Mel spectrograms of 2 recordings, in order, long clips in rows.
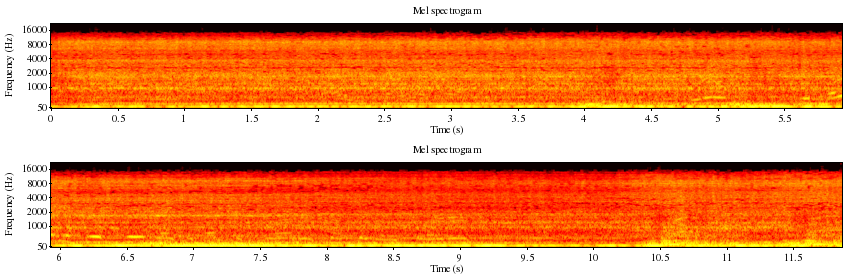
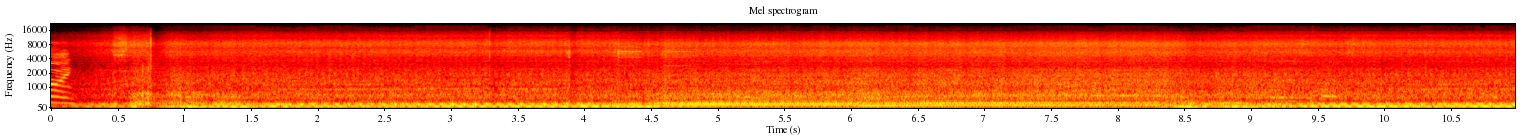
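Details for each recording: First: Ford Mustang engine just unseized with Marvel Mystery Oil, after a suspected exploding starter: steady low engine drone with harsh high grinding whir that stays while running, starter suspected stuck engaged, possibly a switch fault; not confirmed. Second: Ford Mustang V8, freshly unseized, smoking heavily from Marvel Mystery Oil in the exhaust: steady even lope with a couple of light throttle blips, no knocks or misses; runs healthy.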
